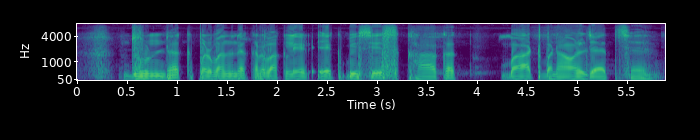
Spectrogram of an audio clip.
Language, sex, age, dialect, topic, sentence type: Maithili, male, 18-24, Southern/Standard, agriculture, statement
